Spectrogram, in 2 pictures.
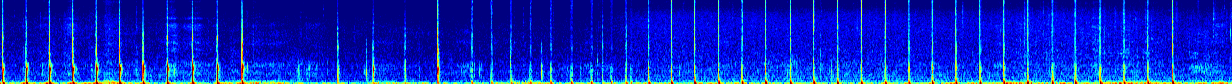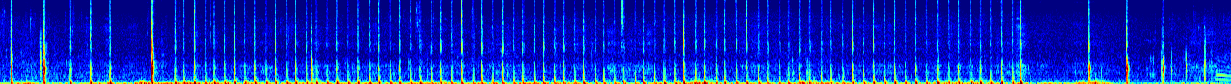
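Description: Hands striking bare skin in a fast, even rhythm of percussive massage strokes on the back and shoulders, several slaps a second. They are loudest in the first three seconds and stop about two seconds before the end.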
